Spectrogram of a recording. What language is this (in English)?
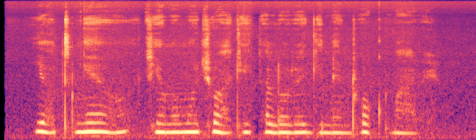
Luo (Kenya and Tanzania)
